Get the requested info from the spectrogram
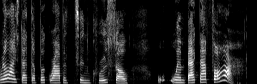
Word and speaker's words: Crusoe: No, it's just Crusoe. Two syllables.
